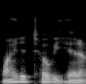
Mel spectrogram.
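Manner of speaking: tiny, shrunken, very small, hushed voice. Retelling a scene where Aria asks a question: imitating a very small voice. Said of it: "very small voice".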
